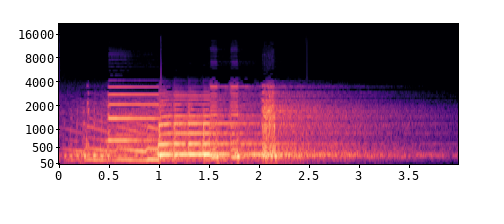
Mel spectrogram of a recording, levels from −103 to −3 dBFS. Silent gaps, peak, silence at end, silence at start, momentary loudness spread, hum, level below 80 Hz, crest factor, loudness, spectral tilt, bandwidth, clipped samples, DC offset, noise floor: none; 0 dBFS; 0.75 s; 0.05 s; 21 LU; none; -54 dBFS; 18 dB; -16 LUFS; -10.5 dB/octave; 3.8 kHz; under 0.1%; under 0.1%; -48 dBFS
